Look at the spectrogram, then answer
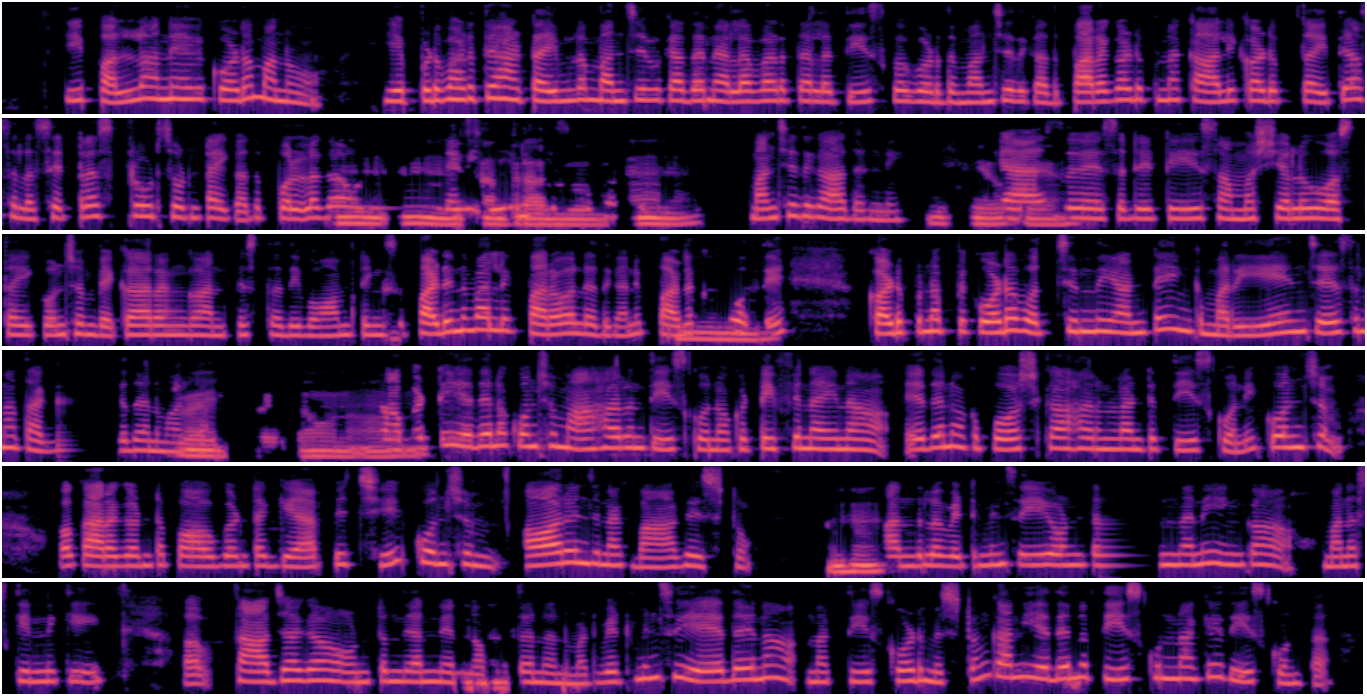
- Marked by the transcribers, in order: other background noise; laughing while speaking: "బడితే ఆ టైంలో"; in English: "సిట్రస్"; distorted speech; in English: "ఎసిడిటీ"; in English: "వామ్టింగ్స్"; in English: "రైట్. రైట్"; in English: "ఆరెంజ్"; in English: "విటమిన్ సి"; in English: "స్కిన్న్‌కి"; in English: "విటమిన్ సి"
- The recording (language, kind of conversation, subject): Telugu, podcast, మీ రోజువారీ ఆహారంలో పండ్లు, కూరగాయలను ఎలా చేర్చుకుంటారు?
